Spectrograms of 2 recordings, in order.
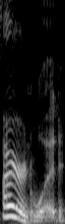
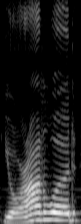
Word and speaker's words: Yronwood: house Martell this video I'm actually going to pronounce it house Ironwood since that's the only pronunciation I haven't given any love to however if you watch my other videos you can pronounce it as yonwood uran wood yuron wood Etc it just depends on who you talk to house Ironwood came to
